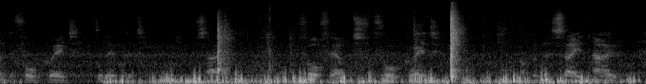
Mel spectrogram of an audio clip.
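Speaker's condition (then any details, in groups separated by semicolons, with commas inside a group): No condition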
